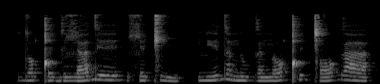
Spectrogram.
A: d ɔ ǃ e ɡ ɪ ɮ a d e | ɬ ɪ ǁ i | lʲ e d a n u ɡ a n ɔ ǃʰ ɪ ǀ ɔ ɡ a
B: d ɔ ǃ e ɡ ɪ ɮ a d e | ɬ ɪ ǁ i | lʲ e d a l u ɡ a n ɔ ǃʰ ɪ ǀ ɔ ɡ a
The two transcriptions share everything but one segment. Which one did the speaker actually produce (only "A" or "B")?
A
